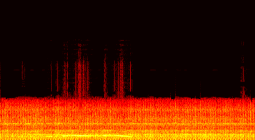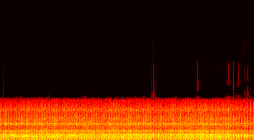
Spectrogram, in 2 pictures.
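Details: Briggs & Stratton single-cylinder mower engine, first run after rebuild with new piston rings and gaskets; ran too fast until governor was readjusted, now a steady even drone with no surging or misses; running smoothly.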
